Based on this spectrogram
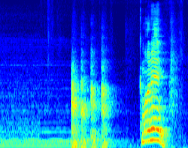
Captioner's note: door knocking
